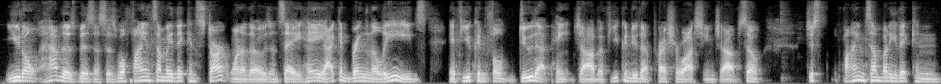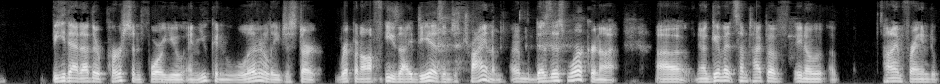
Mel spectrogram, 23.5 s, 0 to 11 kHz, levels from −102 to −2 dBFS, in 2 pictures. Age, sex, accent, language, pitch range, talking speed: 30-49, male, American, English, 95-125 Hz, 205 wpm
